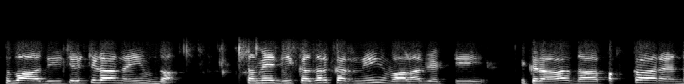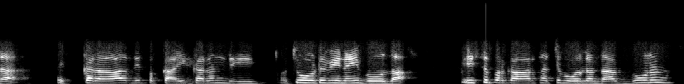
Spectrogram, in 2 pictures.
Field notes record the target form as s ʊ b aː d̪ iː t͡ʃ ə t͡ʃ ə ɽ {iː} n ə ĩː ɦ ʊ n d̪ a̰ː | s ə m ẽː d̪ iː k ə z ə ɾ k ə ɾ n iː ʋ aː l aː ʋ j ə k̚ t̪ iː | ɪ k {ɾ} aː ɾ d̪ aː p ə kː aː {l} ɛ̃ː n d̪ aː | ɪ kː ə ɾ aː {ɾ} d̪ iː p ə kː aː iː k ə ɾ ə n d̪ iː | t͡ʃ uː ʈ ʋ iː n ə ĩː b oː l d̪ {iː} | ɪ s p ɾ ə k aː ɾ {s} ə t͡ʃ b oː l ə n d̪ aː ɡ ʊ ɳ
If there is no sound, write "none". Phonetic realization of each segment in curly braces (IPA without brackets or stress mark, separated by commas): aː, ɾ, ɾ, ɾ, aː, s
